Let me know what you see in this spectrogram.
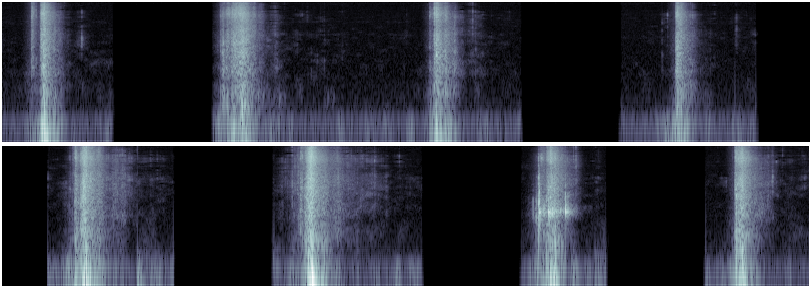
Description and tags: Throwing small objects into a plastic bag
A series of small objects being tossed into a plastic bag. Created to simulate the sound of candy being dropped into a bag on Halloween.
Recorded by literally tossing a series of small objects into a plastic bag in front of my microphone and pressing the big red button in Audacity.
bag, crinkle, Halloween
